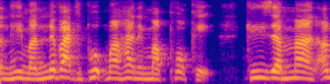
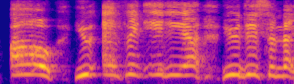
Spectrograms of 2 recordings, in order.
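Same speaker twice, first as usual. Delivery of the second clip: mock shouting; 6 semitones higher than usual. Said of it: "I shouting at him".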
